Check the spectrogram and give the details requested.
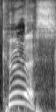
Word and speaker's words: Culross: Curus. Curus. People think it's called Culross because that's how it's spelled, but it is the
